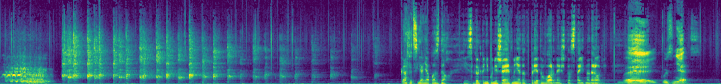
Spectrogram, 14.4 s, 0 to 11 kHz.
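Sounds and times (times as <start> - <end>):
horse neighing: 0.0 - 1.1
ridden horse's hooves clip-clopping: 0.0 - 12.4
speech: 8.0 - 14.0.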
